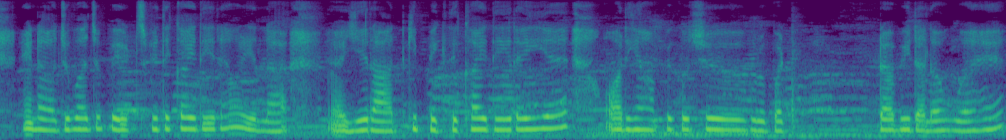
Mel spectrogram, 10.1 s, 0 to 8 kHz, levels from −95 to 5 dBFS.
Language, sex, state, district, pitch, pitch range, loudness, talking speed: Hindi, female, Bihar, Gopalganj, 225 Hz, 200-235 Hz, -23 LUFS, 160 wpm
